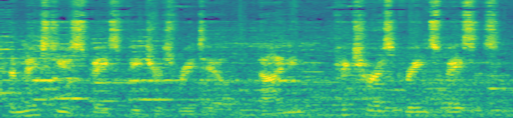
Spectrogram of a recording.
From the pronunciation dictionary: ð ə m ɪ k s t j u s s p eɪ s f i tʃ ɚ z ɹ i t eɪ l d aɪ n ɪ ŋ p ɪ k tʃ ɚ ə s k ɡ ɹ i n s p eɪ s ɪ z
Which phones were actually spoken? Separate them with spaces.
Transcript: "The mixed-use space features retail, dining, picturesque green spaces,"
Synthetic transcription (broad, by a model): ð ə m ɪ k s t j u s s p eɪ s f i tʃ ɚ z ɹ i t eɪ l d aɪ n ɪ ŋ p ɪ k tʃ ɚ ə s ɡ ɹ i n s p eɪ s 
